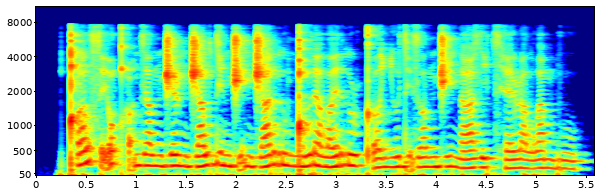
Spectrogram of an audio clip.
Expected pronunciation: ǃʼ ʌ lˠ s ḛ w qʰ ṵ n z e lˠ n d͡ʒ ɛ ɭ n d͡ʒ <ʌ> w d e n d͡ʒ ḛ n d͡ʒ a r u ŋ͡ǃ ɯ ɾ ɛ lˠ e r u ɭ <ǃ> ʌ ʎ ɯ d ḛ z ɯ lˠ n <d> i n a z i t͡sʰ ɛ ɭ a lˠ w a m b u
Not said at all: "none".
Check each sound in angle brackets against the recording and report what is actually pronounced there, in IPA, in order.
a, kʼ, d͡ʒ

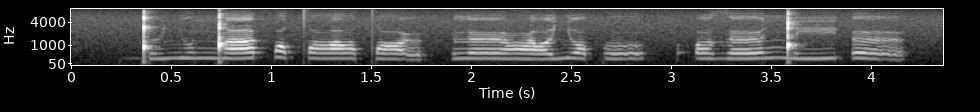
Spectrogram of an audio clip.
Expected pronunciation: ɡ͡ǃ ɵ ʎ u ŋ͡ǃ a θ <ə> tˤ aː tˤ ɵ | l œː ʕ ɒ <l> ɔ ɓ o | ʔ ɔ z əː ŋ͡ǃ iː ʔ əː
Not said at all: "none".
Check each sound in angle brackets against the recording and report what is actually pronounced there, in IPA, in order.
ə, ʎ

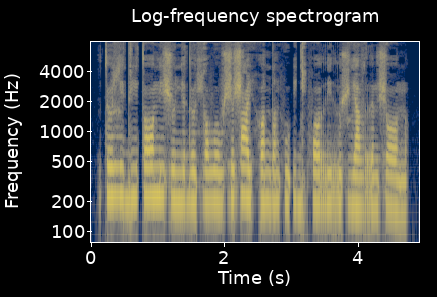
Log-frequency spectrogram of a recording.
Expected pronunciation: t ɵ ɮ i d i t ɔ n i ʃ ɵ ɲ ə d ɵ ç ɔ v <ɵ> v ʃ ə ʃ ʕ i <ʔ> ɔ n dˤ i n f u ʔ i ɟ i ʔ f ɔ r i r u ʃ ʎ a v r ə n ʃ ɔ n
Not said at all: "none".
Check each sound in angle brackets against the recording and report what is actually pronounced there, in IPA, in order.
o, h

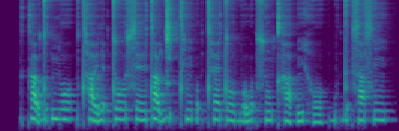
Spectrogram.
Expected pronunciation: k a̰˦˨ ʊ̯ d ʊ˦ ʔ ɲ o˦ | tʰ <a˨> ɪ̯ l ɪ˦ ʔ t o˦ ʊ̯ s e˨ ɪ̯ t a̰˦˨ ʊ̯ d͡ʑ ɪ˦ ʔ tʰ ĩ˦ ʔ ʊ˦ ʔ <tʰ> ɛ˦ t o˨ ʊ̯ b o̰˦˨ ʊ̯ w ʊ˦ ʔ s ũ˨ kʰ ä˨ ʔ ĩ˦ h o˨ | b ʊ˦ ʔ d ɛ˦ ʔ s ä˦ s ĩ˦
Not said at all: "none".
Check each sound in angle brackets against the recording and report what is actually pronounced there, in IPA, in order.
a̰˦˨, tʰ

